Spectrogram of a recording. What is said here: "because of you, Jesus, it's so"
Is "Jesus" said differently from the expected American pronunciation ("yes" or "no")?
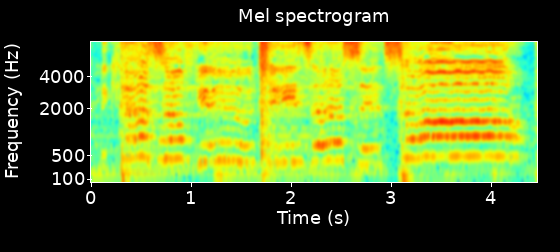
no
